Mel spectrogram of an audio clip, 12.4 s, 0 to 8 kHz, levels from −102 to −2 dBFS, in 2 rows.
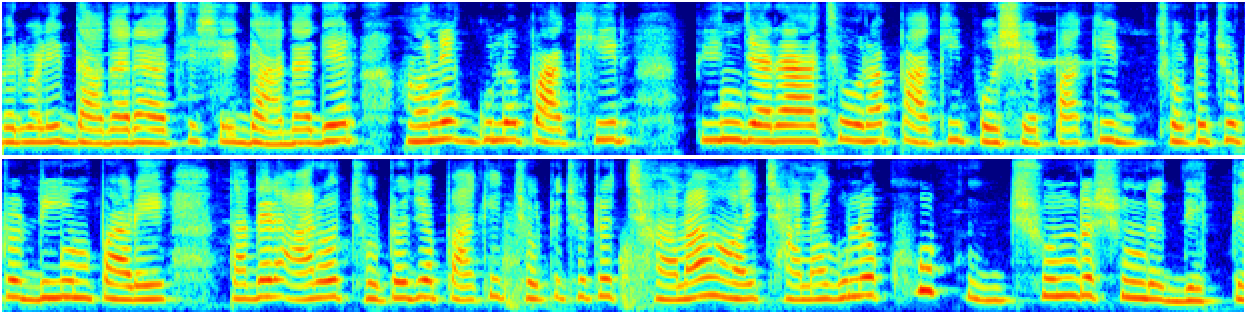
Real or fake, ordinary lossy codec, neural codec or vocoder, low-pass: real; none; none; none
